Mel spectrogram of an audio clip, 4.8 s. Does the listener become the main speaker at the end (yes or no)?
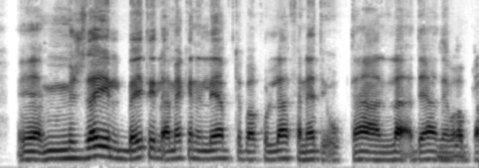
yes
